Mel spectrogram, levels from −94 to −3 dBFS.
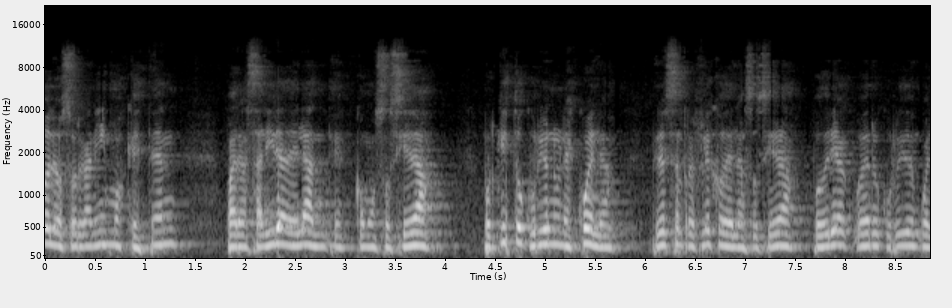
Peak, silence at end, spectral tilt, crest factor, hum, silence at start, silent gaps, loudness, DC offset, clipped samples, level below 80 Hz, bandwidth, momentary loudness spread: -4 dBFS; 0 s; -8.5 dB/octave; 22 dB; none; 0 s; none; -25 LUFS; under 0.1%; under 0.1%; -62 dBFS; 10.5 kHz; 8 LU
